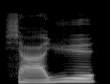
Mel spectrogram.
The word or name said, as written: xia4 yu3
